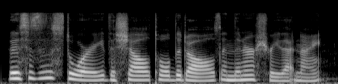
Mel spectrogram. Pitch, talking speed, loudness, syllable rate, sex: 210 Hz, 250 wpm, -17 LUFS, 5.5 syllables/s, female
